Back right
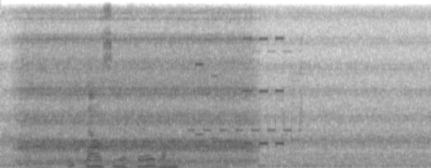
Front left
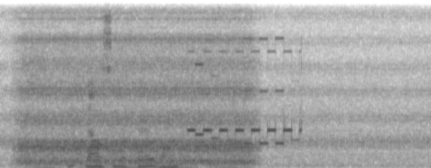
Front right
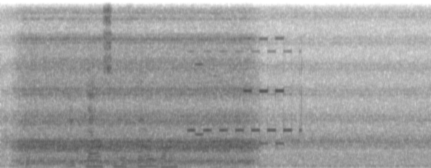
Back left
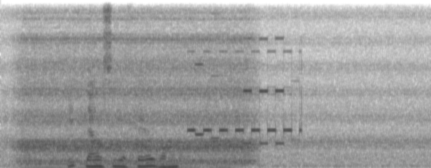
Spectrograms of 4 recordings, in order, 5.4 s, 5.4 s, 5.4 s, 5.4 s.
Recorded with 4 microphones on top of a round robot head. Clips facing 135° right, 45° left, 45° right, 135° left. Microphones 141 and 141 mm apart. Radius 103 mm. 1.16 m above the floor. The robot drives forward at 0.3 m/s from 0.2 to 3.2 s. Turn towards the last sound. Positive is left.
turn(degrees=155)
